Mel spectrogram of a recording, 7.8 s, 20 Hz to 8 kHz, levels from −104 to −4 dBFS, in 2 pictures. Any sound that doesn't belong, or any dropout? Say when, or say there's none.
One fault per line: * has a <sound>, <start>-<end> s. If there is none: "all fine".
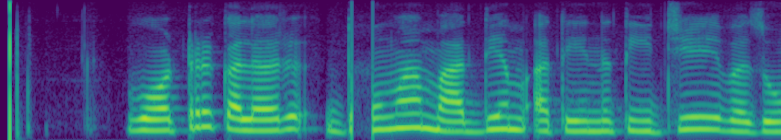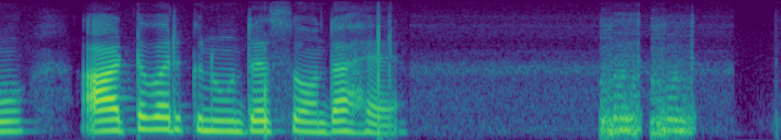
* has a dropout, 1.8-1.9 s
* has a laugh, 6.9-7.4 s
